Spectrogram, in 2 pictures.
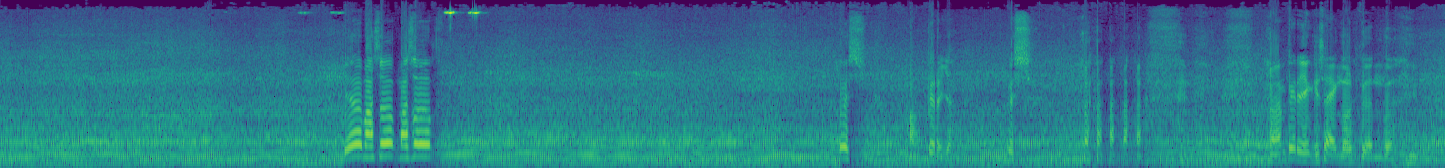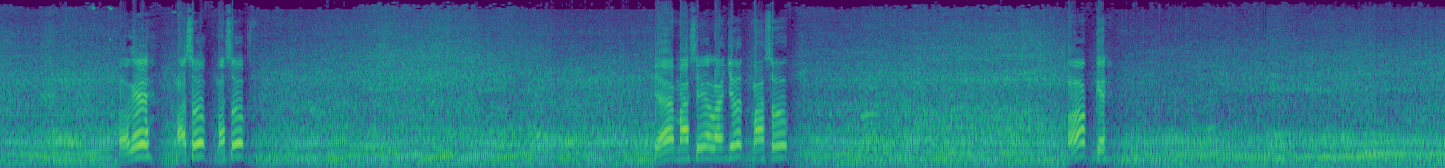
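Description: Motorcycle engines idle with a steady low rumble close by.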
